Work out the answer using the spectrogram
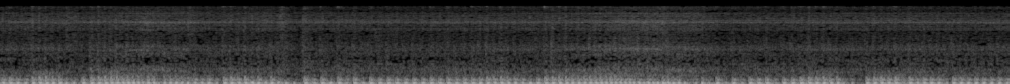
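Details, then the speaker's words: Single-cylinder motorcycle, hard starting and stalling in traffic when braking, after fitting a new tri-electrode spark plug: uneven idle thumps and sags, nearly dying; plug didn't fix it, owner suspects carburetor needs tuning and tune-up. "namamatay talaga siya ah ayun nga guys ah kinabit natin yung motaro na spark plug pero ganun pa rin hard starting pa rin siya"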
